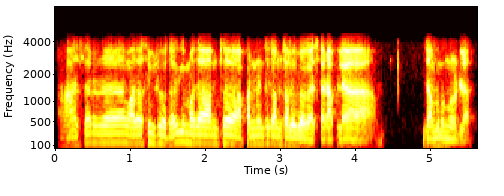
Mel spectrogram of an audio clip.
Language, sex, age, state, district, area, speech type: Marathi, male, 30-45, Maharashtra, Buldhana, urban, conversation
